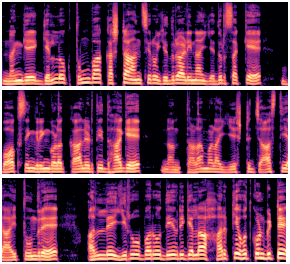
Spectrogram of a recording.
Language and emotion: Kannada, fearful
